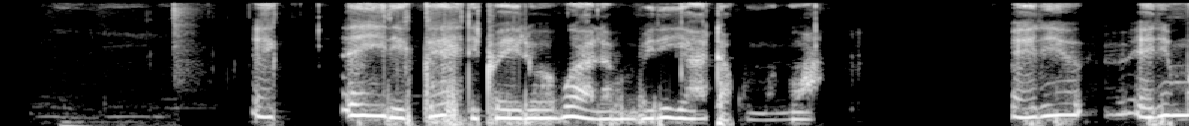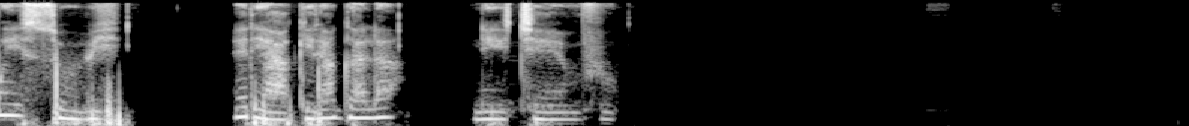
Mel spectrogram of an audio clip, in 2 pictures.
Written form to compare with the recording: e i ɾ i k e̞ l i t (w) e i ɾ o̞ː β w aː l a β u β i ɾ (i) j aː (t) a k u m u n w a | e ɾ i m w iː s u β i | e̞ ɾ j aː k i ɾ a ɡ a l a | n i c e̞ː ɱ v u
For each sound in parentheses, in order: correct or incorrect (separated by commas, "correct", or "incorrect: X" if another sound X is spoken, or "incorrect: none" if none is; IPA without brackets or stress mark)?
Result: correct, correct, correct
